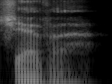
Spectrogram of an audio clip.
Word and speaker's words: Jehovah: by the letter yod when Jehovah should be pronounced jeeva and this point takes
